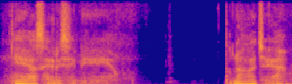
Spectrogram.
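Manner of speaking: hushed whisper of comfort. Acted. Holding the girl close, whispering that he is here. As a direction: whisper it into her hair to calm her. Comforting her during a hug.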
